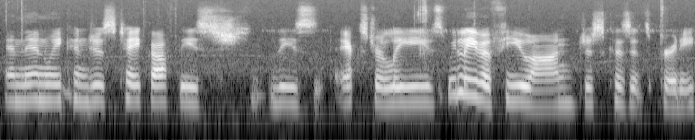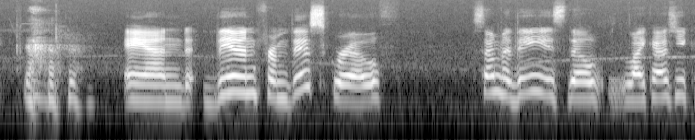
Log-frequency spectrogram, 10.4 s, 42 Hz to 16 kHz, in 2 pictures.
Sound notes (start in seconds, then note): 5.4 laughs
